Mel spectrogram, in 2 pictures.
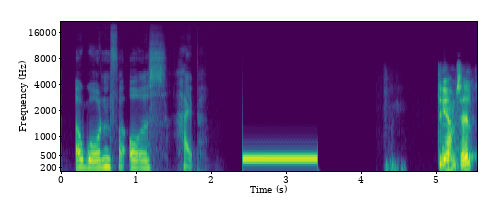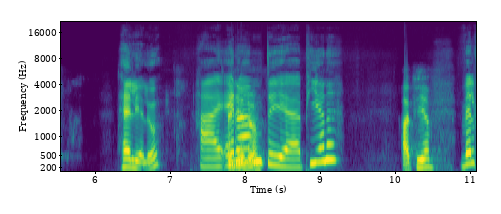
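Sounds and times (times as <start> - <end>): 
speech: 0.2 - 2.0, 4.3 - 5.6, 6.3 - 9.4, 10.1 - 11.0
telephone ringback tone of an outgoing call: 2.4 - 3.4.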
